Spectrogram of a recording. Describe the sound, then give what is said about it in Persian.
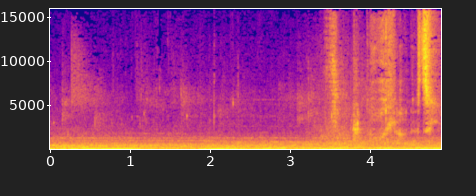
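Water sloshes and trickles as a person sitting by the water puts a hand in and stirs through it, with brief brighter splashes near the end, while a low voice steadily whispers an incantation over a constant background hum. “دستشو میبره توی آب، ورد میخونه.”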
